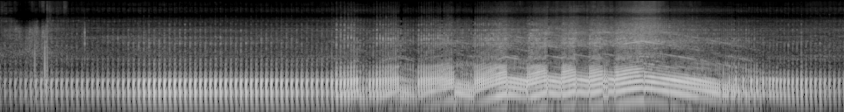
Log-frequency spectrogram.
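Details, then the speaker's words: Mash Fifty moped after derestriction (green wire unplugged and taped): the small single idles with an even putter, then revs up and down cleanly with no clatter or misfire. Normal running. "Appuie sur l'embrayage. Au quart de tour."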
